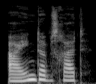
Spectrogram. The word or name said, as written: ejendomsret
